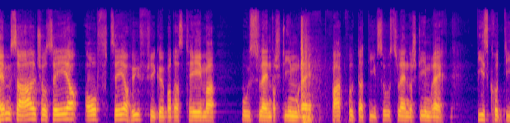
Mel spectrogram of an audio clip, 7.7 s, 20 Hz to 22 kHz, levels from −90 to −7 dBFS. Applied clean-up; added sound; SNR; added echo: neural mask model RNNoise.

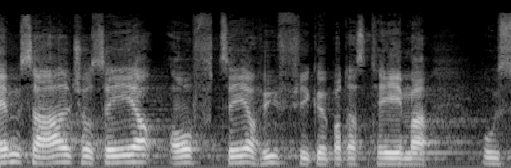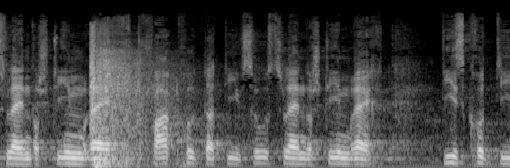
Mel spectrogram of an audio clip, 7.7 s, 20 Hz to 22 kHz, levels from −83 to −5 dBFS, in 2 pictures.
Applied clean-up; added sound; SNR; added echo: none; Explosion; 5 dB; none.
